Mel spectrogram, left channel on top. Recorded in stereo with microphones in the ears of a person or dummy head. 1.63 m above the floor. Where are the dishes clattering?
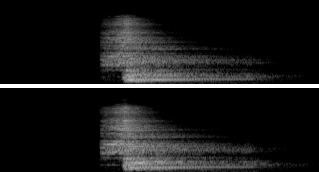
25° right (ahead or behind), 7 m.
